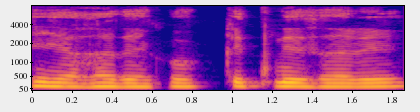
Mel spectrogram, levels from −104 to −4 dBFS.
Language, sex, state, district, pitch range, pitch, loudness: Hindi, male, Uttar Pradesh, Budaun, 130-135 Hz, 130 Hz, -24 LUFS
